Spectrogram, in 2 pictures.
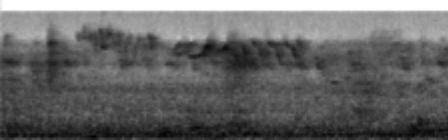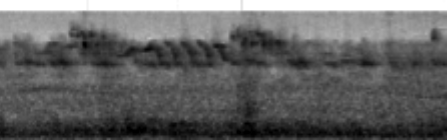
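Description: A bird chirping in the background: a quick trill of high chirps about two seconds in and another about five seconds in, with a few single chirps between, over a low steady room noise.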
